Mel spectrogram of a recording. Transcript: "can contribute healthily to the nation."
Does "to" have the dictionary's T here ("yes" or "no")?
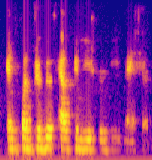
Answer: no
